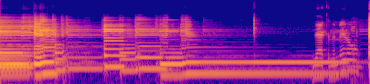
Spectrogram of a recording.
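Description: An electric guitar on its neck pickup plays sustained, effect-laden notes and slides with long ringing decay, close and clear, separated by brief pauses.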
